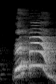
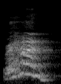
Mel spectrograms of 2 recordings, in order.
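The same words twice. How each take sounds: First: Very high, very loud name shout; panggilan kencang. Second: Put-on loud, high-pitched call to a child; panggilan umum. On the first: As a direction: shriek out REHAN in one sharp burst. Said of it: "Tapi kalau nadanya". (teriakan nama bernada sangat tinggi) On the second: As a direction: call out REHAN as anyone would. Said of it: "umum manggil gitu ya". (memanggil nama dengan suara tinggi) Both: Shown as a demonstration.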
